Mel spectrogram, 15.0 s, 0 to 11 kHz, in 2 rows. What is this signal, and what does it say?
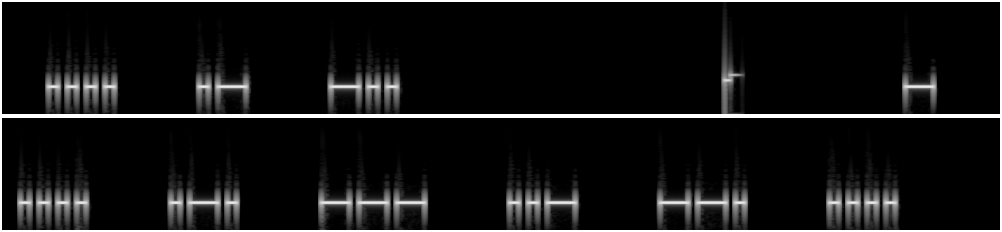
Morse code, heard as a keyed tone, about 17 wpm, spaced as for 10 wpm, 700 Hz. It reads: HAD THROUGH
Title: 3x Character Spacing - Top 200 Words - 17wpm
